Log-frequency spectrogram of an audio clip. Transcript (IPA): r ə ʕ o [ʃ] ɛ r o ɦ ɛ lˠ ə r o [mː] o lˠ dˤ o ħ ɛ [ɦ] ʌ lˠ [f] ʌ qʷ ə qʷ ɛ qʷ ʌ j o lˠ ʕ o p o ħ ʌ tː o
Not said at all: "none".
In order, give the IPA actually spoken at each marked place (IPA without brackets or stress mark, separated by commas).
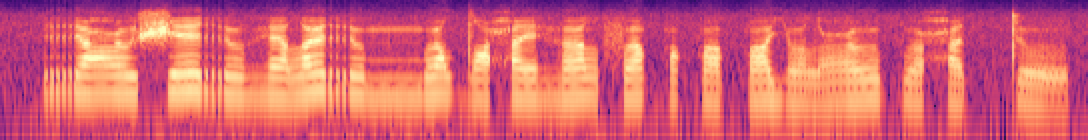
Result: ʃ, mː, ɦ, f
